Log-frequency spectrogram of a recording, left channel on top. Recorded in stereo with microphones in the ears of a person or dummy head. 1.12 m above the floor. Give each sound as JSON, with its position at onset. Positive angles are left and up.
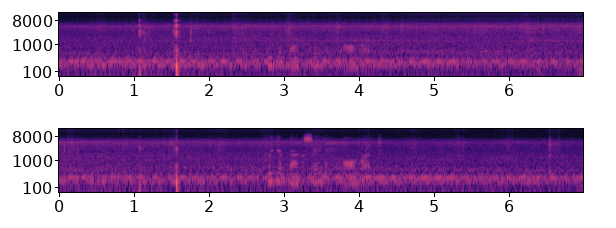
{"t": 1.1, "sound": "a whoosh", "side_deg": 45}
{"t": 2.7, "sound": "a woman speaking", "side_deg": -75}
